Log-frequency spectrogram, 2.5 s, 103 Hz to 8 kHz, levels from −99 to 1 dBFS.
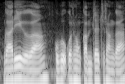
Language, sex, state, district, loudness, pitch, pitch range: Wancho, male, Arunachal Pradesh, Longding, -14 LUFS, 115 Hz, 110-120 Hz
